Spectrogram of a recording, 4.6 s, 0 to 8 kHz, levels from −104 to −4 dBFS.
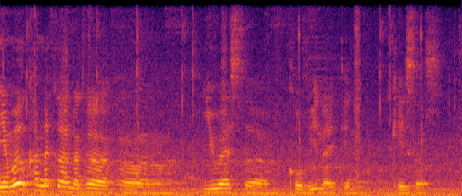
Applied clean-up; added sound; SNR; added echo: none; Telephone; 19 dB; none.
